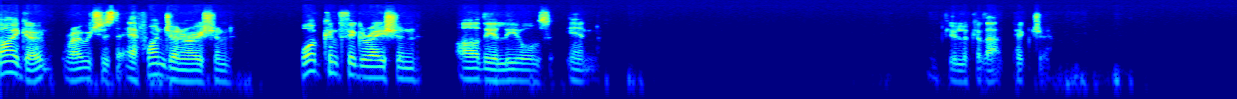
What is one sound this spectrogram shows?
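A man speaks calmly into a nearby microphone, explaining with pauses.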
